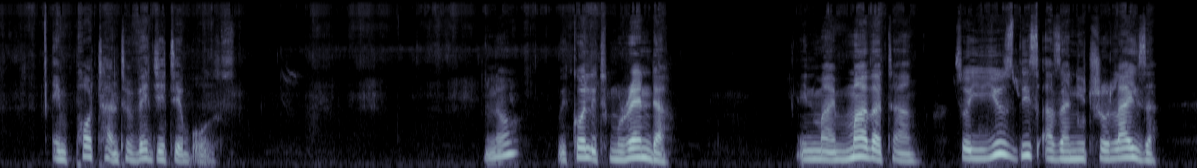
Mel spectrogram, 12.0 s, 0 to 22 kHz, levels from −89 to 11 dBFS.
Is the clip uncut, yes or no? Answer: yes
